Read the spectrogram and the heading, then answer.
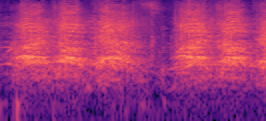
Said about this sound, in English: A crowd of workers and their supporters kicked off their campaign with a rally in Wollongong today.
